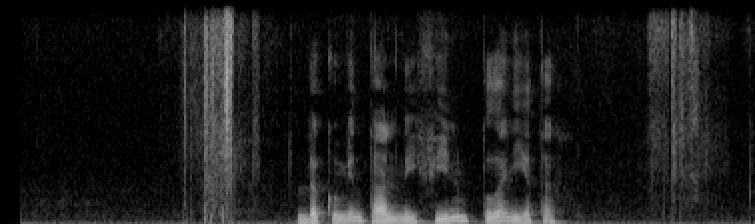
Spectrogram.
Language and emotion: Russian, neutral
